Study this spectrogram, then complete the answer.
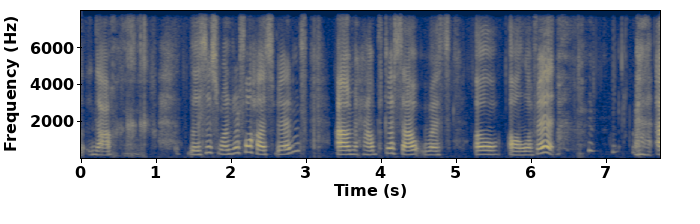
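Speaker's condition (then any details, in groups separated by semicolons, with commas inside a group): Spinal muscular atrophy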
